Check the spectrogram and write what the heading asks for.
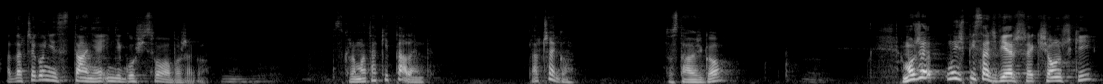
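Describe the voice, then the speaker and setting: Animated, talkative male preacher. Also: on the high side, a little slow, long pauses, slightly rough. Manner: rhetorical questions to the congregation; self-described talker. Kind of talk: sermon.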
